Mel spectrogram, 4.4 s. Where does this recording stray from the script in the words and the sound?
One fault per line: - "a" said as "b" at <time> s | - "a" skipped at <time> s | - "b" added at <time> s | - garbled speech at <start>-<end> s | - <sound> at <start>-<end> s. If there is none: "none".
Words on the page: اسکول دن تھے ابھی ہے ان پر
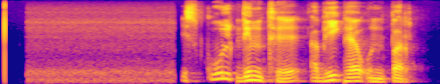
none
